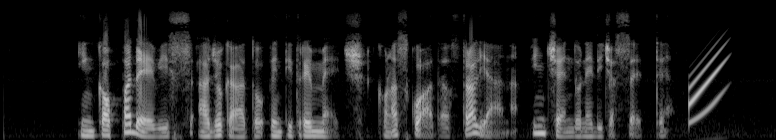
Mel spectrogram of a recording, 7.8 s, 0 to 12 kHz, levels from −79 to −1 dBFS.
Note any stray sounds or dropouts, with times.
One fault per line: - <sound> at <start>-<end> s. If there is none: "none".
- chirp at 6.9-7.3 s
